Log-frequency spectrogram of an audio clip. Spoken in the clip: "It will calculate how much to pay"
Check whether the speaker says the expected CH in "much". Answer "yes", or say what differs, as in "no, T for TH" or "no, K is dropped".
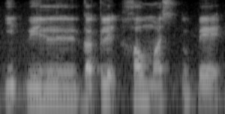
no, S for CH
